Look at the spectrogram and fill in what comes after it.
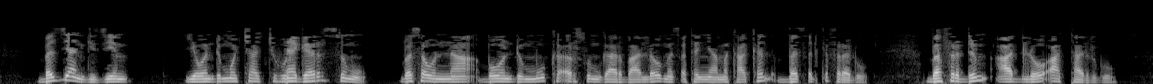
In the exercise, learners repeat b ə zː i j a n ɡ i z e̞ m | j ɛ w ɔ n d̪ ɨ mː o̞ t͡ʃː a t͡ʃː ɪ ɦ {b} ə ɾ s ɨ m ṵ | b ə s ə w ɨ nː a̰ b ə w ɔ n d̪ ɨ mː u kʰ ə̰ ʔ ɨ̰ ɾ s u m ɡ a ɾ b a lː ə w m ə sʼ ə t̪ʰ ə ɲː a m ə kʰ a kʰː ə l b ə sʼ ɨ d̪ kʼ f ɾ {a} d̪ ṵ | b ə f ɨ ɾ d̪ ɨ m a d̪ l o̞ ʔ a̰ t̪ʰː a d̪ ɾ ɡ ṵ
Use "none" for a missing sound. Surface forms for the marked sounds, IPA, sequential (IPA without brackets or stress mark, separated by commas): ɡ, ə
